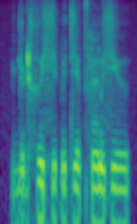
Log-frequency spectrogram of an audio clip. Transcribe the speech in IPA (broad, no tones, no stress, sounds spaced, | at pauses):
ɡʲ a ɖ x ɨ sʲ ə p ɨ tʲ a t̪ʰ ɛ̃ ɾ u sʲ ɨ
